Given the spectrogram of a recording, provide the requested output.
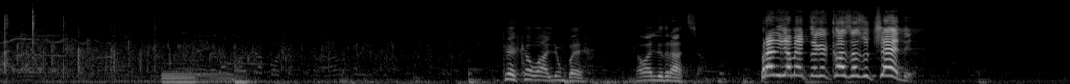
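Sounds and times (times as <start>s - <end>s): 
audience clapping: 0.0s - 5.6s
speech: 1.6s - 2.1s, 5.0s - 7.1s, 7.8s - 9.2s.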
